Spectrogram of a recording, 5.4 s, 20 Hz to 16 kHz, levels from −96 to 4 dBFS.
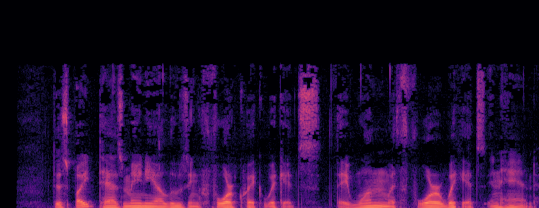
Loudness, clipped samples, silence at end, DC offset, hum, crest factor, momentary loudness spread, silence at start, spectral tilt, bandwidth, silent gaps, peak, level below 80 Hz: -30 LUFS; under 0.1%; 0.05 s; under 0.1%; none; 18 dB; 10 LU; 0.55 s; -6.5 dB/octave; 11.5 kHz; none; -10 dBFS; -48 dBFS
